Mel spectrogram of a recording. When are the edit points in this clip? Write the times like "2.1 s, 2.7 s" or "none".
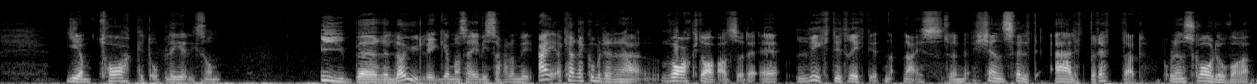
5.3 s, 9.4 s

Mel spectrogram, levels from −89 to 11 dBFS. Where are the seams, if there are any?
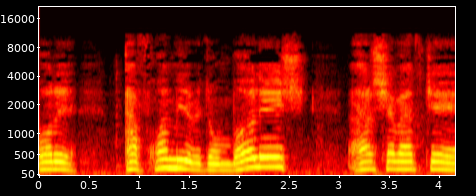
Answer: none

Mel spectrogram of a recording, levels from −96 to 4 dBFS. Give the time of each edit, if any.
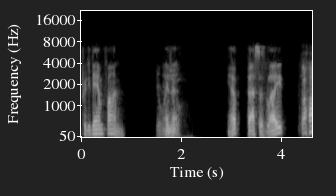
1.8 s, 3.2 s

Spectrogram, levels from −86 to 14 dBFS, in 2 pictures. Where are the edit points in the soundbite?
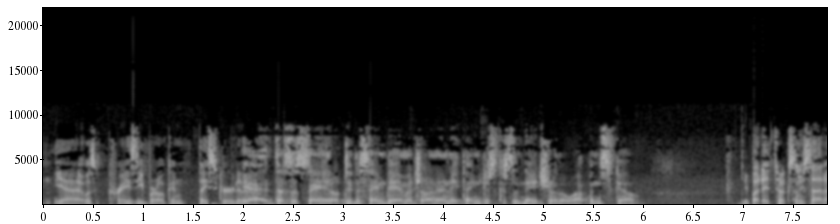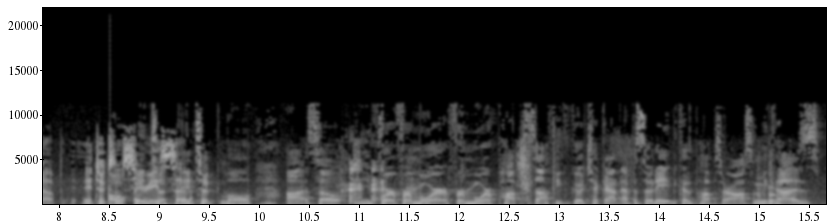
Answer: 7.1 s, 9.6 s

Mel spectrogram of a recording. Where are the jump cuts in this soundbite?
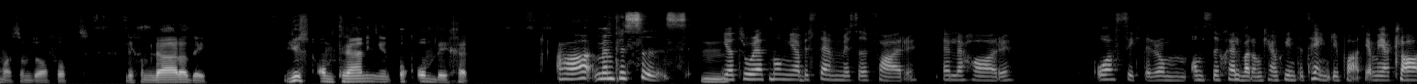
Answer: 6.9 s

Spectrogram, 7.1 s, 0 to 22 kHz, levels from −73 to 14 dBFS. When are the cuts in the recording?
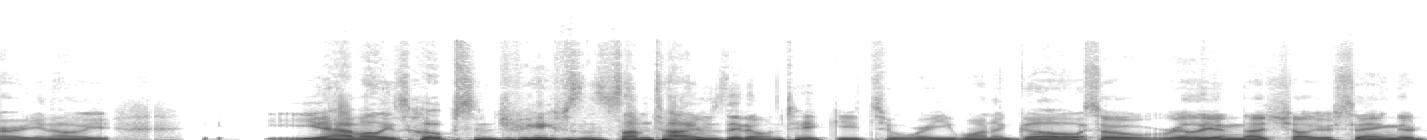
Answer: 5.4 s

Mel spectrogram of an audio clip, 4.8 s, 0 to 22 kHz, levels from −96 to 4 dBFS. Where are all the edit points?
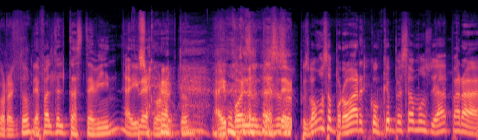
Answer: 1.4 s, 2.9 s

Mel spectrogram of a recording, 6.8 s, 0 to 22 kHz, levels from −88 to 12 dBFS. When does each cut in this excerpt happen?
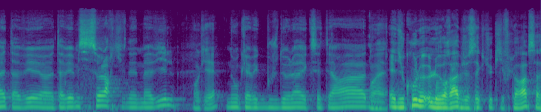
4.8 s

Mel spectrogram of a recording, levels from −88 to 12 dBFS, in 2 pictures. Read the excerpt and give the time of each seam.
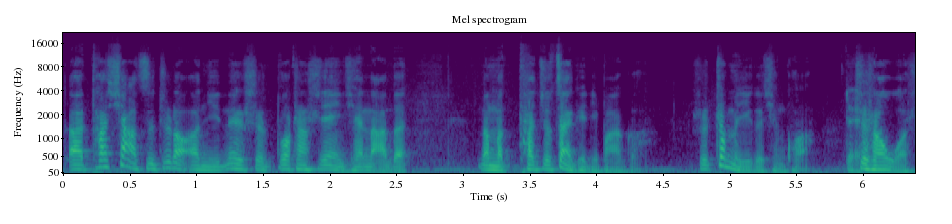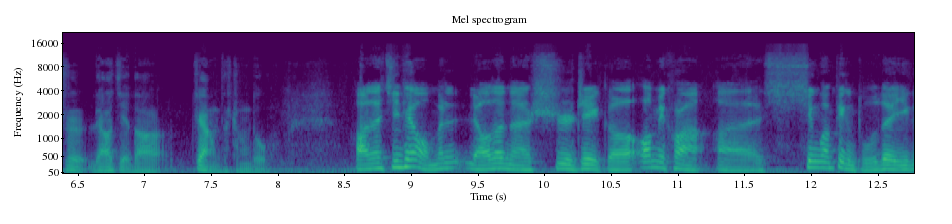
none

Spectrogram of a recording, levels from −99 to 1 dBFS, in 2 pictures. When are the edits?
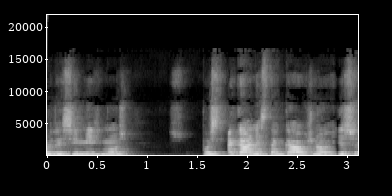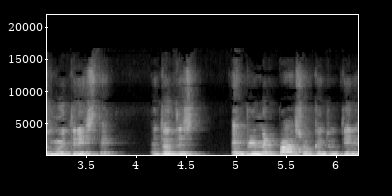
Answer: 2.9 s

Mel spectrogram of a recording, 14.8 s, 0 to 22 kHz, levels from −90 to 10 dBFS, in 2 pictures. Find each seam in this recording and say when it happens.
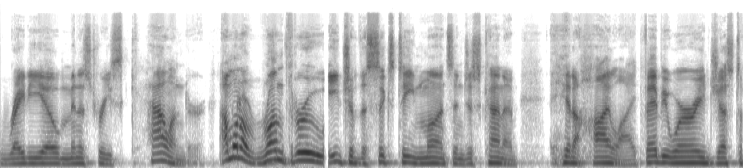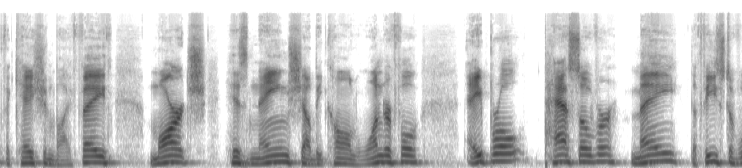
2.1 s, 6.4 s

